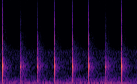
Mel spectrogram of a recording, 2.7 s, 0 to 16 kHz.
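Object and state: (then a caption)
Hollow, plastic-sounding phone screen. Fingertip taps on the glass screen of a new iPhone 11 Pro Max, eight evenly spaced sharp clicks that die away almost instantly. Each tap has a hollow, plastic-like tone centered around 770 Hz with little low end. The screen was judged genuine after a coworker's identical phone sounded the same.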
